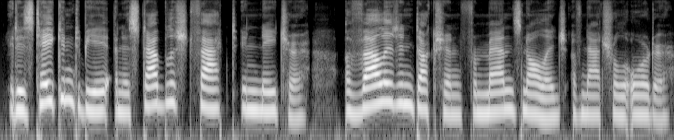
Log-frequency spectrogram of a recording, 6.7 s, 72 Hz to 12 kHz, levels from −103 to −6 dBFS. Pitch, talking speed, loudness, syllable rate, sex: 215 Hz, 170 wpm, -20 LUFS, 5.4 syllables/s, female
